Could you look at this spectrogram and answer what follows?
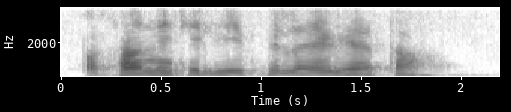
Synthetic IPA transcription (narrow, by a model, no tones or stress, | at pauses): pɐsaːnekeliepʰɪlaːjaɡɐjat̪ʰaː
